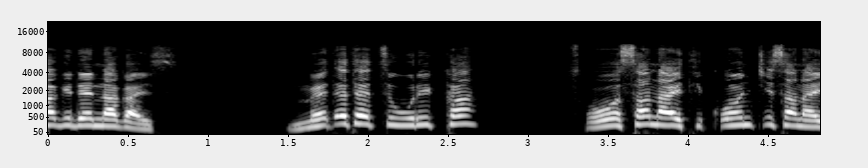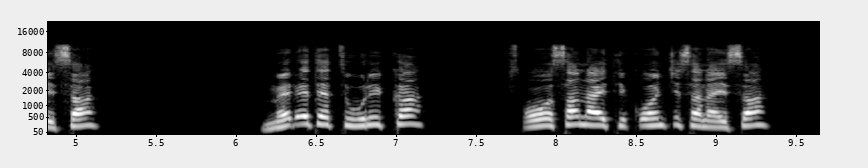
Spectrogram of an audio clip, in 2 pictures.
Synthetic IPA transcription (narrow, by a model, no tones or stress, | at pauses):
ɡɪd̪ɛnːɐɡɐjs | mɛɗ̪ɛt̪ɛt͡sːɪwʊɾɪkːɐ | t͡sʼo̞ːsːɐnɐjt̪ɪkʼɔnt͡ʃʼːɪsɐnɐjsːɐ | mɛɗɛt̪ɛt͡sːwʊɾɪkːɐ | t͡sʼo̞ːsːɐnɐjt̪ɪkʼɔnt͡ʃʼːɪsɐnɐjsːɐ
